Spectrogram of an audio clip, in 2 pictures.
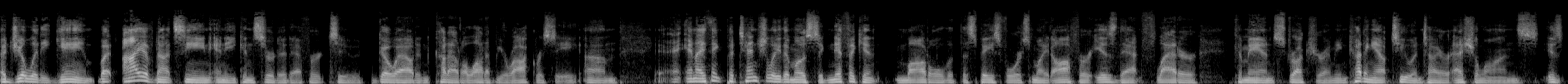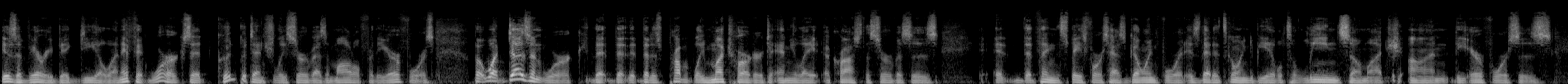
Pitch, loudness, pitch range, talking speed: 95 Hz, -26 LUFS, 90-110 Hz, 210 wpm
